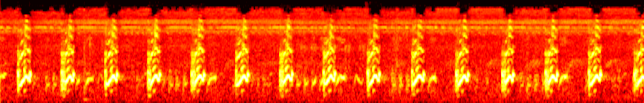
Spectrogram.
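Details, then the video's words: White-breasted waterhen calls used as a night-time lure: loud, harsh, nasal croaks repeated steadily about twice per second, each note with a short bend, quieter grunts between them. "suara pikat ruak ruak langsung ngikut"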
